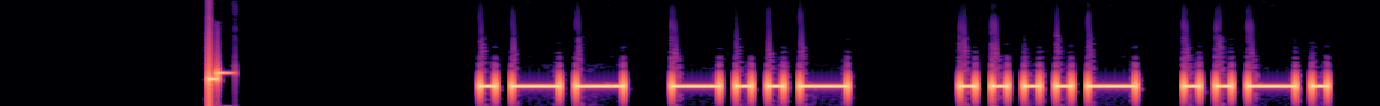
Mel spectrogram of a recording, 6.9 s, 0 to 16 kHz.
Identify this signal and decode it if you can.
Morse code, heard as a keyed tone, about 15 wpm, 700 Hz. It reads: WX 4F
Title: Practice QSO - Exchange 2 - Info - 15wpm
